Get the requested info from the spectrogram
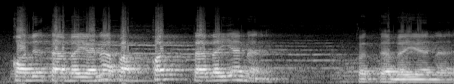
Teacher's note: Kalau ta termasuk hamas, kalau dal adalah jahar gitu ya. Jadi sama makhrajnya, beda sifatnya.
